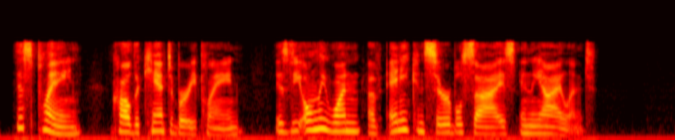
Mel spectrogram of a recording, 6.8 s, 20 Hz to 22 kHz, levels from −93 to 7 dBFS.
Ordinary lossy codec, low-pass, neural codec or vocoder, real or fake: MP3, 64 kbps; 7.2 kHz; codec, 16 kHz, 4 kbps, FunCodec, trained on Chinese and English, 50 frames a second; fake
